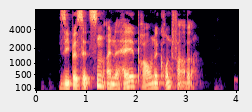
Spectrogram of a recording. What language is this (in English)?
German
